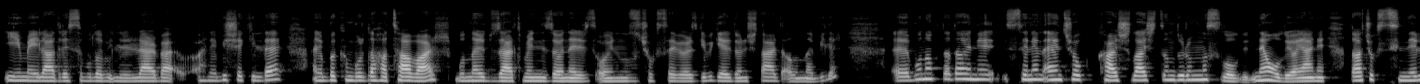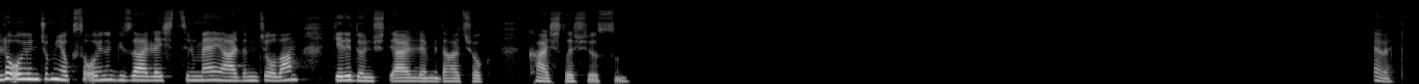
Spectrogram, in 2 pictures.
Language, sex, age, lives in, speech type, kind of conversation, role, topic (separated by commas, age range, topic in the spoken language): Turkish, female, 30-34, Bulgaria, conversation, podcast, host, Oyununu veya etkinliğini test ederken nelere dikkat edersin?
